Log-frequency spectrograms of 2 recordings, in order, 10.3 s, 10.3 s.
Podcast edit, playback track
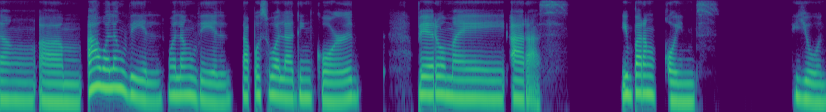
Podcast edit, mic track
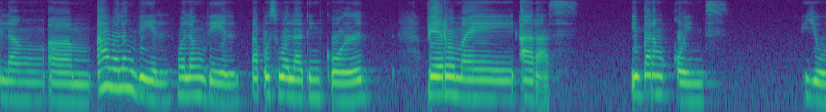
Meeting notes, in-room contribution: none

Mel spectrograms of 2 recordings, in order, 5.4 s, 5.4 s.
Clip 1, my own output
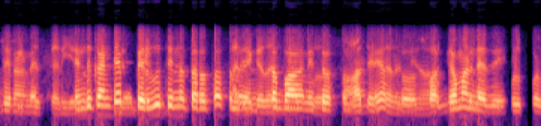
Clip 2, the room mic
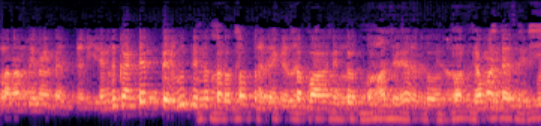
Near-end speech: present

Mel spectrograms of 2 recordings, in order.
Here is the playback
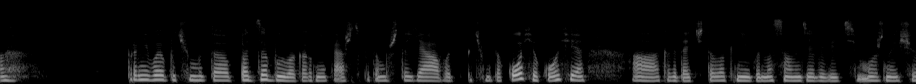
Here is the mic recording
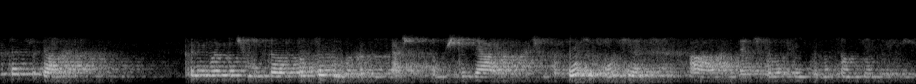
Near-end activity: none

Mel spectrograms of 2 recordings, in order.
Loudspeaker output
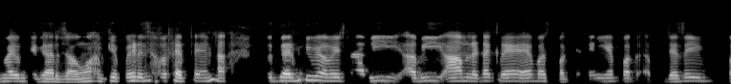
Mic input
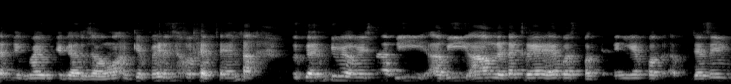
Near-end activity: none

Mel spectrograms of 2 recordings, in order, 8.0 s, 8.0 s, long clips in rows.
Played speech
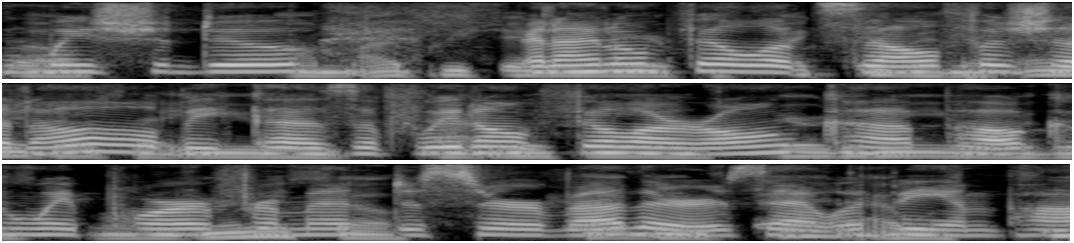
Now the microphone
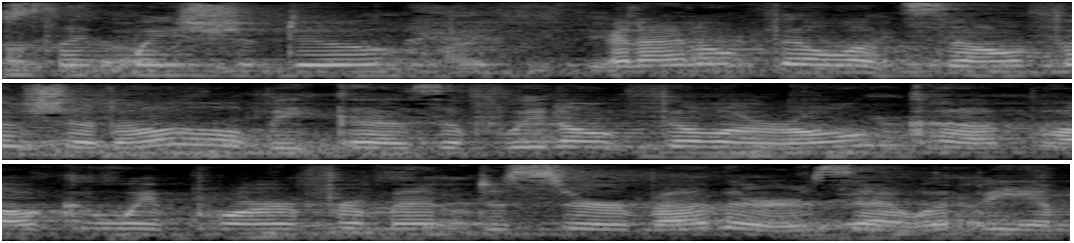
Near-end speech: present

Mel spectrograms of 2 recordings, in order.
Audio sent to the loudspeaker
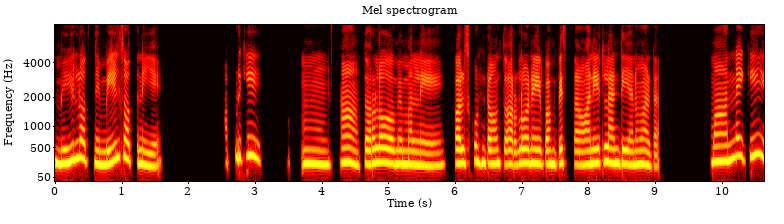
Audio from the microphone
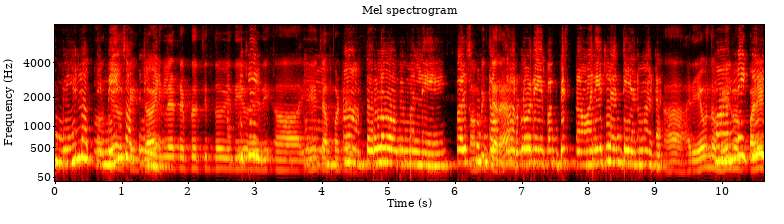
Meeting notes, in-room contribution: present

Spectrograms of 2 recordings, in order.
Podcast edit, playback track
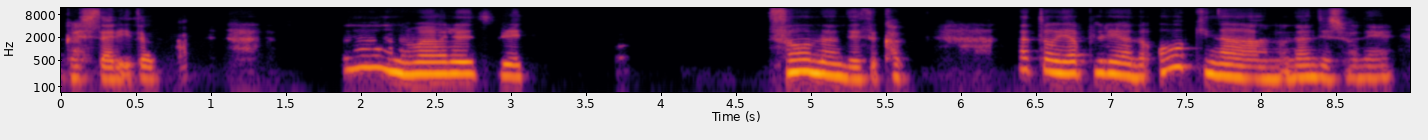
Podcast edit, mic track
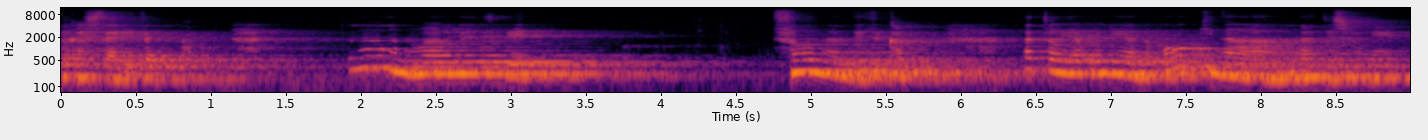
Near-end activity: none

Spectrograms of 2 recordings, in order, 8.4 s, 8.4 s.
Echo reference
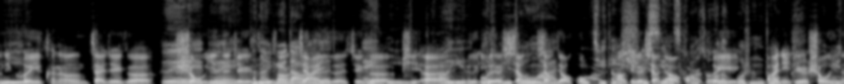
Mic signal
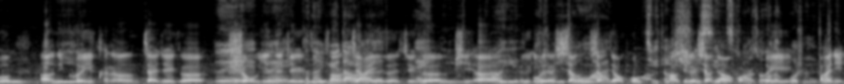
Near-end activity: none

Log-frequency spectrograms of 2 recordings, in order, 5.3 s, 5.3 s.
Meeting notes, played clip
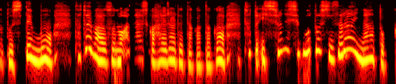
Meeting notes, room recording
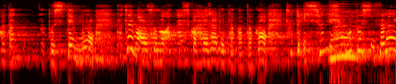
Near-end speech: present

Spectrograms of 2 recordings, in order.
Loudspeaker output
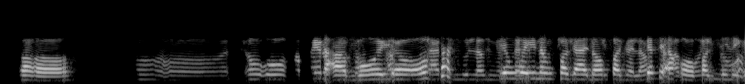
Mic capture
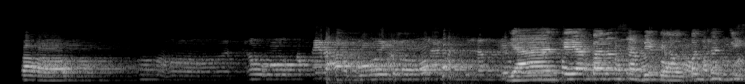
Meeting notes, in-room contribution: present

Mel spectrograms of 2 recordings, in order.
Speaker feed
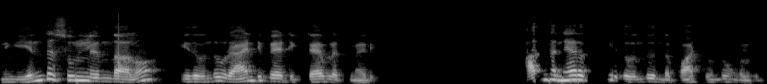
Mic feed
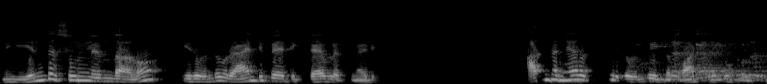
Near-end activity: present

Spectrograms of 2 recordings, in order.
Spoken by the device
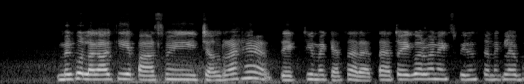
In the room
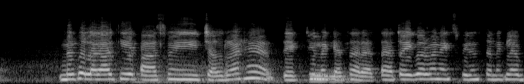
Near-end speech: present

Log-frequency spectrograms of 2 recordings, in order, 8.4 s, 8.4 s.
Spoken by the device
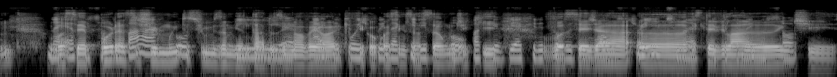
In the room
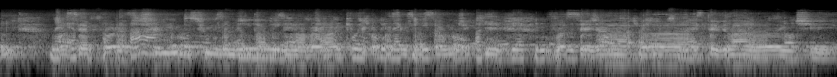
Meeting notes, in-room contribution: present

